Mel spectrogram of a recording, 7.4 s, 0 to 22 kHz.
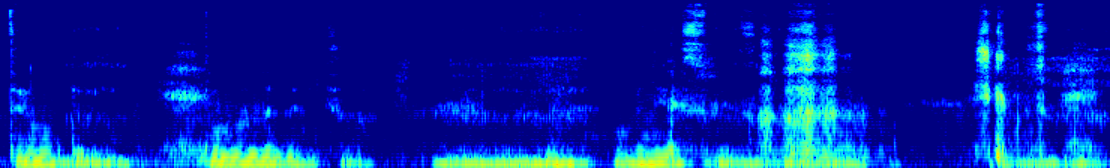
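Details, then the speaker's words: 8-month-old male black Labrador Retriever puppy asleep: repeated deep, rumbling snores, one with each breath, in a quiet room; loud puppy snoring. "いびきが出るしな。"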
